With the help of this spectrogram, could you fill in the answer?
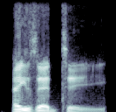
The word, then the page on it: AZT: British English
